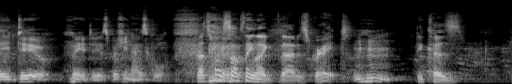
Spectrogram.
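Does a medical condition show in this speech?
No.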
